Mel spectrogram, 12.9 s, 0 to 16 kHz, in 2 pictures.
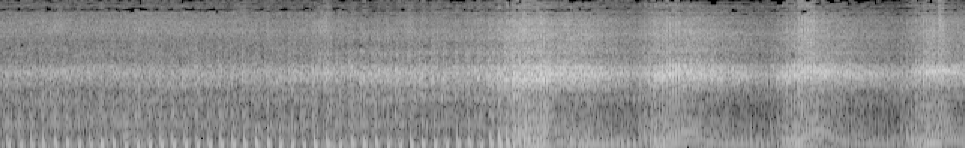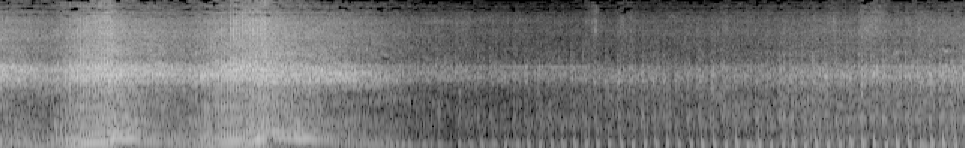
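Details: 2019 Honda Rebel 300 fuel-injected motorcycle, original, about one year of use: even idle, then five quick throttle blips rising and falling cleanly, settling back to steady idle; healthy engine revving normally.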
